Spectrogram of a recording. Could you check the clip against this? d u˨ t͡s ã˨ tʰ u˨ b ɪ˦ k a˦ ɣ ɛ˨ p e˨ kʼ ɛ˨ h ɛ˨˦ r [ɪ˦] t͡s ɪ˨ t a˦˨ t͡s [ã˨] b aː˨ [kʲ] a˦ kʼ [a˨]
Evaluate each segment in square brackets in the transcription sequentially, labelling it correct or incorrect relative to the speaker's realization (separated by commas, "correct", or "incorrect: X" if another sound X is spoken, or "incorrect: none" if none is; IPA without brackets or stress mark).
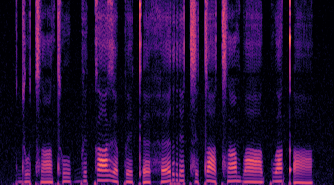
correct, incorrect: ã˦, incorrect: kʷ, correct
